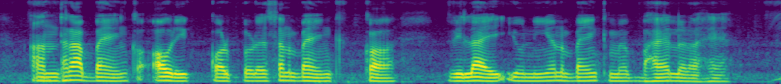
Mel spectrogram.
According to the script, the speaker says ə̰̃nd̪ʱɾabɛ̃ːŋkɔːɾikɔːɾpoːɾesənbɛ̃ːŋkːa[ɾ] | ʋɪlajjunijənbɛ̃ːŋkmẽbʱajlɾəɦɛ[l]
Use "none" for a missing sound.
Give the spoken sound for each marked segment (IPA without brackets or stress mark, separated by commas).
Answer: none, none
